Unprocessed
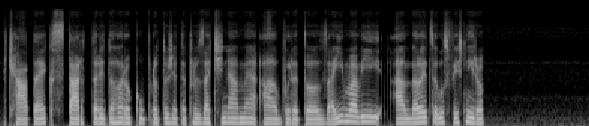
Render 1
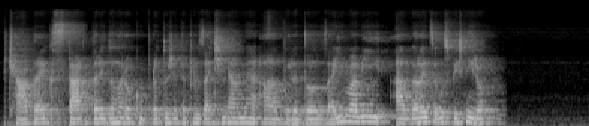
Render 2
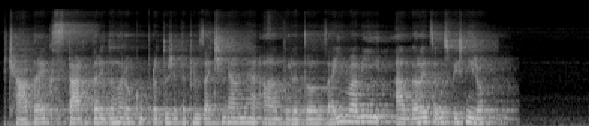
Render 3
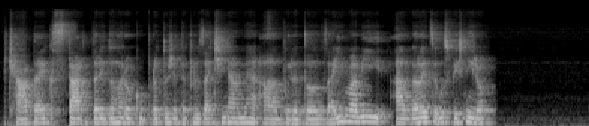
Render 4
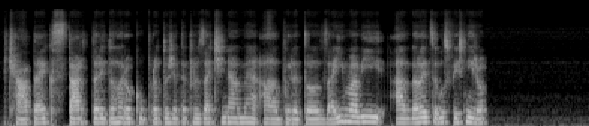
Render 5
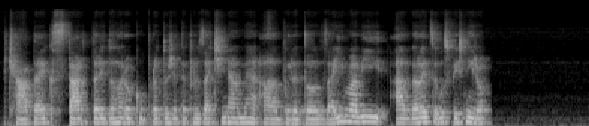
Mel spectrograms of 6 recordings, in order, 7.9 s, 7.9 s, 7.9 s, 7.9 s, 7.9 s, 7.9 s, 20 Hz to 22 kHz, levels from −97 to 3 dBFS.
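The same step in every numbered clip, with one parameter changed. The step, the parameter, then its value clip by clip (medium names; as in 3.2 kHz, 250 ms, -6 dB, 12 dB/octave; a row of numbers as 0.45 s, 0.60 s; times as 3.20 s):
gated-style reverb, gate: 340 ms, 520 ms, 210 ms, 80 ms, 140 ms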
